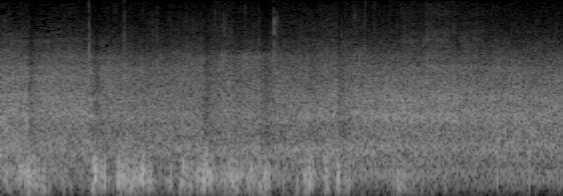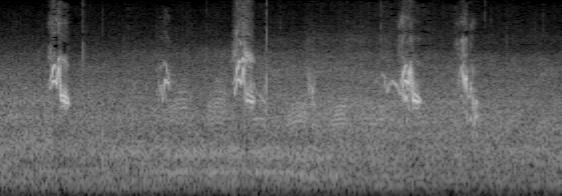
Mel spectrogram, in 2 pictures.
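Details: Sparrows call over a steady low rumble of outdoor noise. A handful of short, bright, high chirps come singly or in pairs about a second apart in the second half.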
